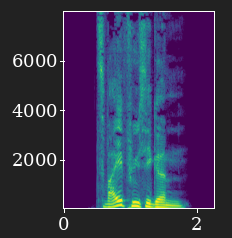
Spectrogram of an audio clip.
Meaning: strong dative masculine/neuter singular of zweifüßig
- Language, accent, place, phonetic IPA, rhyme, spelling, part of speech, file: German, Germany, Berlin, [ˈt͡svaɪ̯ˌfyːsɪɡəm], -aɪ̯fyːsɪɡəm, zweifüßigem, adjective, De-zweifüßigem.ogg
